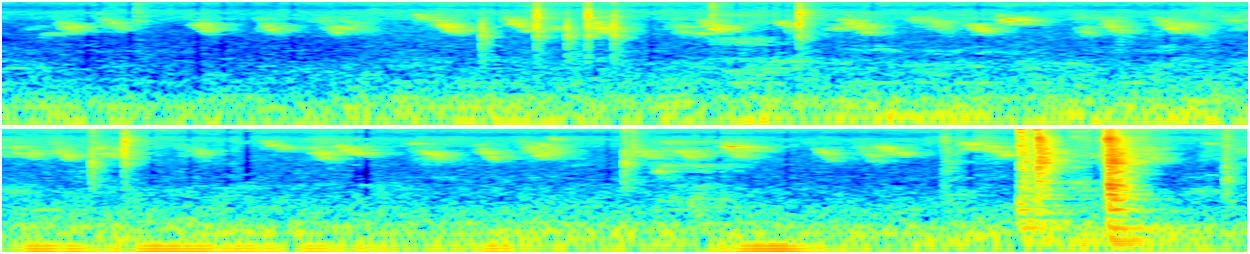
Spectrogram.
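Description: Small birds chirping in the background, a quick, continual run of short high chirps, with a few faint clicks. Near the end comes a louder short clatter as the soldering iron is set down in its stand.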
